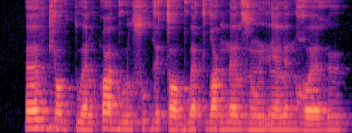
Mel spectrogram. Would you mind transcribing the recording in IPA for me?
ɜ v ɡ j ɔ ɡ tʷ ɜ n qʷ ɜ ɡ u l sʷ ɘ ɡ ɘ t ɔ ɡ w ɜ k dˤ ʉ ɡ n ɜ l z ũ rʲ ã l ɘ n ʁʷ ɜ ɦ ʉ

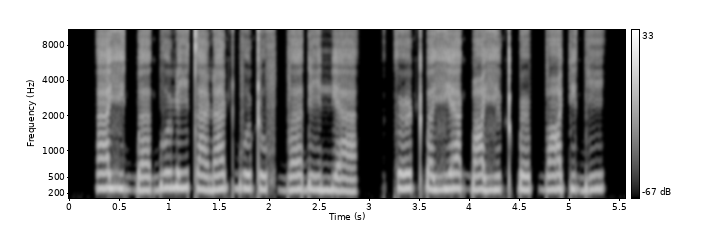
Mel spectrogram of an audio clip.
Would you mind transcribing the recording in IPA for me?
a vʲ ɐ ɡ͡b ɐ ɡ͡b u ɳ i t̪ a ɳ a ʈ b u ʈ u f b ɐ ɗ i mʲ a | k ə˞ ʈ k͡p ɐ vʲ a ɡ͡b ɑ vʲ u ʈ k͡p ə˞ p b ɑ pʲ ɐ ɡ͡b i

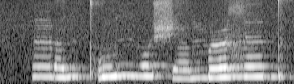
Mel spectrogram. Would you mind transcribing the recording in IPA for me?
ŋ͡m a̤˧ ɲ tʼ u˨˦ ɲ ɔ̤˦ ʃ a̤˨ m ə˞˨˦ ɮ ɘ˦ d

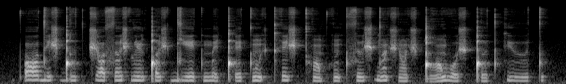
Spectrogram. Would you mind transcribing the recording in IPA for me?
pʼ ɔː d e ʃ ɡ͡ǃ ɯ t t͡ʃ ɔ s ɤ ʃ lʲ ɔ̃ ǃ ɤ ʃ dʲ eː t m e ǃʼ e t ũ ʃ kʰ e ʃ kʰ ɔ̃ pʰ ũ t s ɯ ʃ d ɔ̃ ʃ ɔ̃ ʃ ɡ͡ǃ ɔ̃ v o ʃ ǃ ɯ t kʲ ɯː t

